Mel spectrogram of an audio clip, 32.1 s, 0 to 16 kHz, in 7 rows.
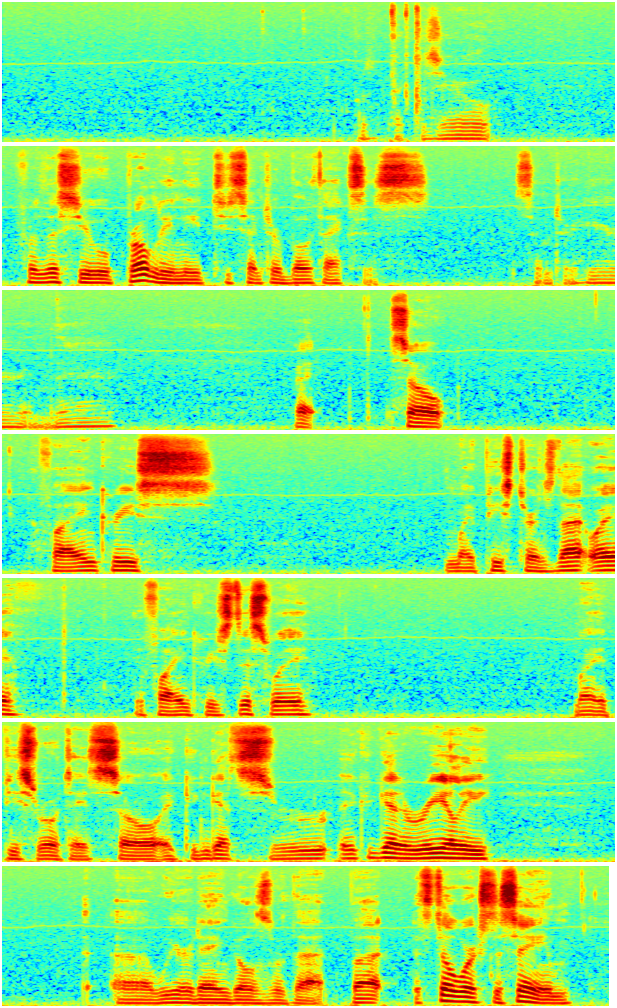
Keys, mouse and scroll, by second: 2.0-3.6 drag, 4.1-5.6 scroll up 4, 5.6-6.1 scroll up 3, 8.8 click, 9.7 click, 11.0-13.4 scroll down 4, 13.4-19.2 drag, 20.9-23.1 drag, 24.4-27.2 drag, 28.9-30.4 drag, 31.8-32.1 drag.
